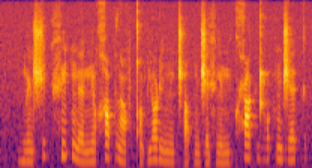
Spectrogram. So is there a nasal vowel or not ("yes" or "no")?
yes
